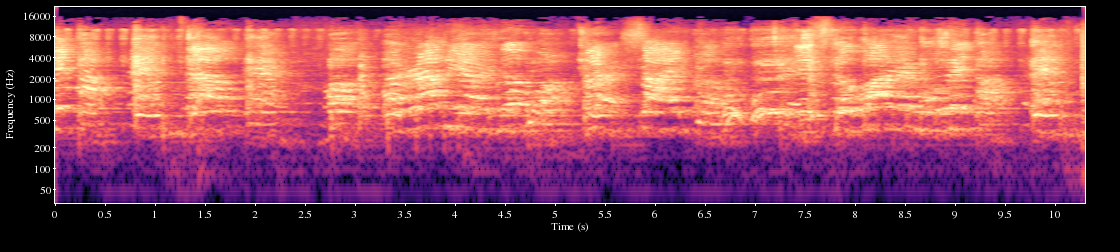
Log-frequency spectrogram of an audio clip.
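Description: A group of young children singing a song together, loud and lively, to music.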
